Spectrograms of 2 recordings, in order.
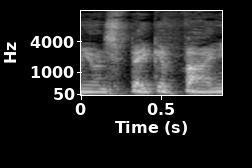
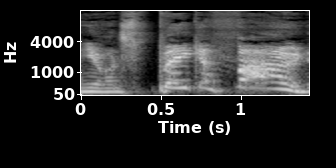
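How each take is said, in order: First: Said in the usual way. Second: High, slow, loud sing-song yell; high drawn-out shout of a warning; kids shouting. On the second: Retold or imitated. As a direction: belt it out like kids in the back seat. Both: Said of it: "'cause they always say".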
